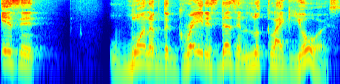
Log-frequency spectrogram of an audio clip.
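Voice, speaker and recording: In a very clean recording with a silent background, a man with an American accent speaks in an animated tone, his fairly high, somewhat breathy voice carrying lively intonation. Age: 40s. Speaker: podcast host. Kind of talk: casual discussion.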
